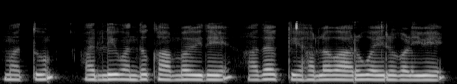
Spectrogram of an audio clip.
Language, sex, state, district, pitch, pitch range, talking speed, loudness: Kannada, female, Karnataka, Bidar, 220 Hz, 215-230 Hz, 90 wpm, -19 LUFS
